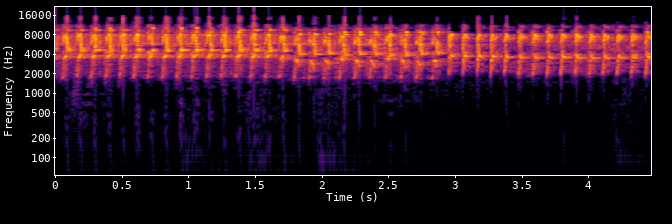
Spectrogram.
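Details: Lovebird of the competition (juara) type singing: rapid, dense high-pitched chirps repeated about three per second, shrill and continuous throughout, with faint low clicks beneath.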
